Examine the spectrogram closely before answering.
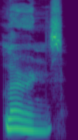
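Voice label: "learns", US English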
